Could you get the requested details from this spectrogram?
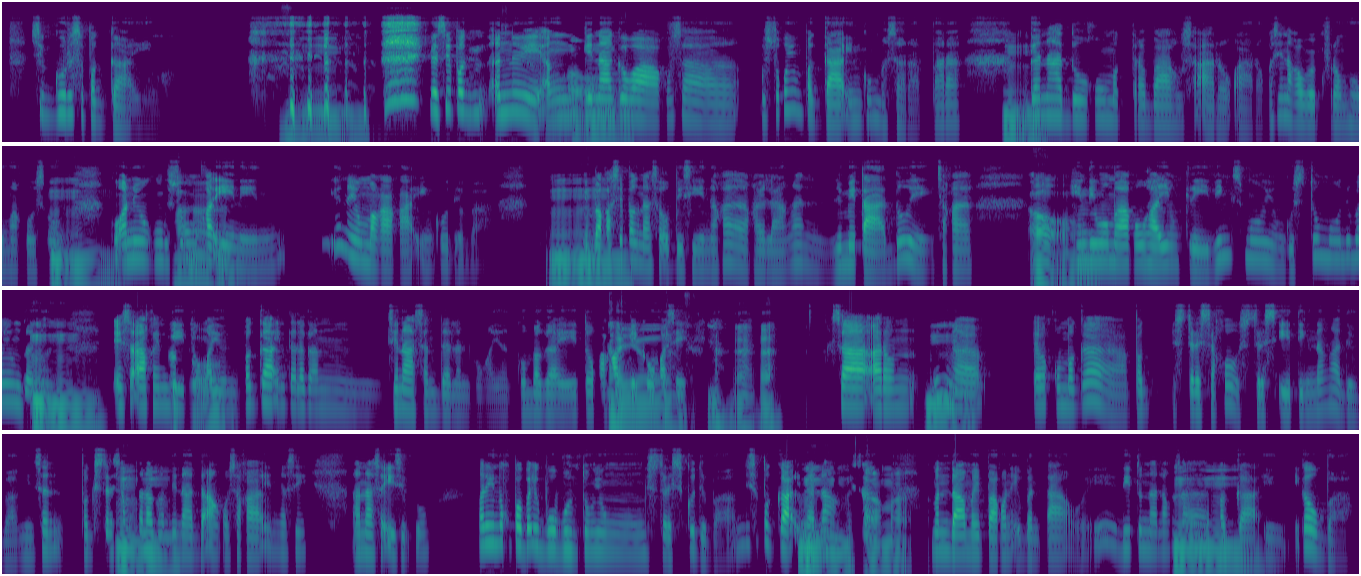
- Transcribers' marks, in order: laugh; distorted speech; static; chuckle; mechanical hum
- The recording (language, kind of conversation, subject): Filipino, unstructured, Ano ang ginagawa mo araw-araw para maging masaya?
